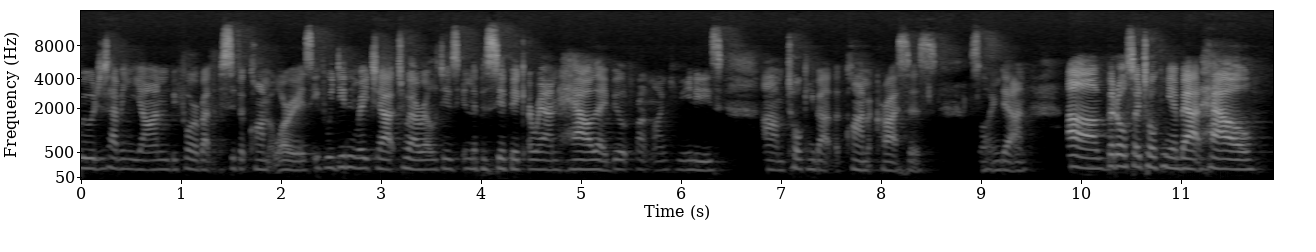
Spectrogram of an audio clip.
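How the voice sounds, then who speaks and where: In an Australian accent, a woman talks very fast at a fairly low pitch with monotone, flat intonation. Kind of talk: panel discussion.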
